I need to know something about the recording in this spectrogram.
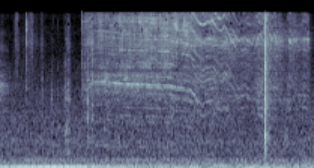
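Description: A cable rattles as gloved hands coil it.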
